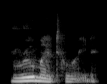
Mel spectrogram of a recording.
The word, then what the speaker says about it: rheumatoid: ads for drugs that treat rheumatoid arthritis it's pronounced rheumatoid rheumatoid arthritis is an autoimmune condition that means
